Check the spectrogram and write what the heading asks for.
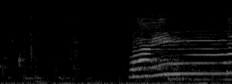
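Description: After a short pause, a high voice starts singing about 1.3 seconds in, holding one long note that slides up in pitch, a line of an unaccompanied naat.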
